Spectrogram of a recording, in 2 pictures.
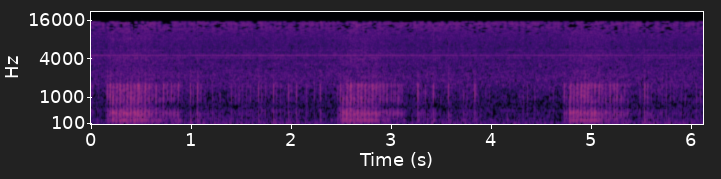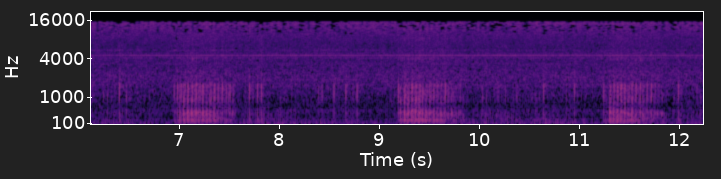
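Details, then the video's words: Domestic cat purring while being petted, a low rumbling purr that swells in bursts roughly every two seconds, each with a softer stretch between, over a faint steady background hum. "Lovely cat purrs while being petted"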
